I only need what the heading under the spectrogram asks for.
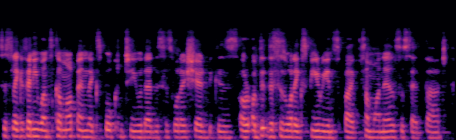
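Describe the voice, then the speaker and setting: A woman's voice: fairly low pitch, level tone, fast talker. A woman moderating an online webinar over a video call, thanking speakers and posing broad, musing questions. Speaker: host.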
